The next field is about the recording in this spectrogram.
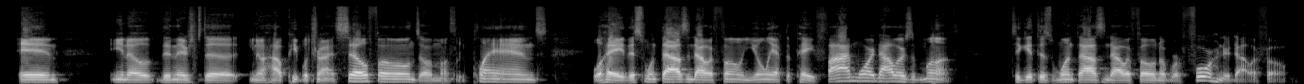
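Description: An ordinary speaking voice, this man's medium-pitched delivery has ordinary pitch variation and a fairly quick pace, with an American accent. The recording is very clean, with a silent background. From US Midwest, Cleveland, Ohio. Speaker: tech YouTuber, Navy veteran. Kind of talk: interview.

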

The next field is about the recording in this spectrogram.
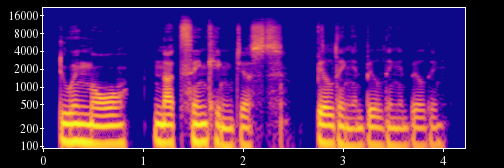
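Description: A man's medium-pitched, dark, mellow voice in a Danish accent, monotone and fairly slow, recorded dry and close with no echo on a very clean, silent background. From Copenhagen, Denmark. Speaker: musician. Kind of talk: interview.

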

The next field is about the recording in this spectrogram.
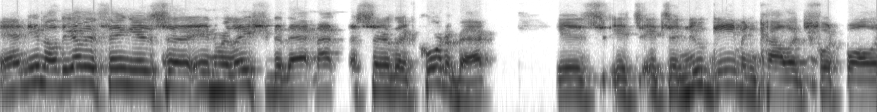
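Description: A man with an ordinary speaking voice, lively intonation and a moderate pace. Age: 60s. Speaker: sports broadcaster. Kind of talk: casual chat.

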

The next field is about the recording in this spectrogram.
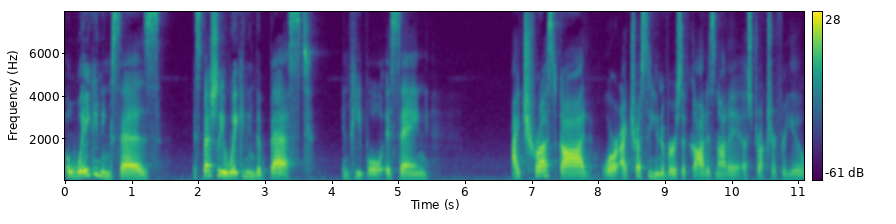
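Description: On a very clean recording with a silent background, a woman uses a normal speaking voice at a medium pitch and fairly slow pace, with fairly even intonation but big swings in loudness. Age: 40s. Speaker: podcast host. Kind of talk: casual chat.

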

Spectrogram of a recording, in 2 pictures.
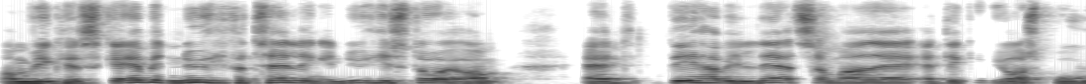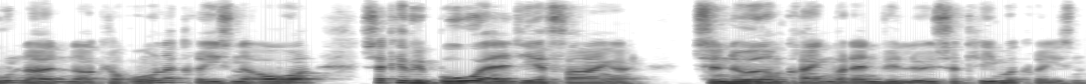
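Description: In a normal speaking voice, a man talks at a fairly high pitch, his pitch varying in an ordinary way. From Denmark, Aarhus. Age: 50s. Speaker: journalist, former radio presenter. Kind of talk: interview.

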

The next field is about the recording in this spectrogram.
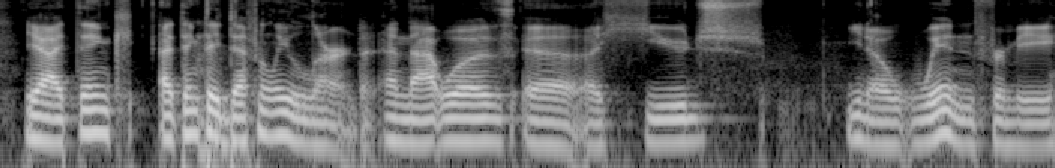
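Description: A man with an American accent has a plain, everyday voice at a medium pitch. He speaks at a fairly slow pace with fairly even intonation. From Florida, Fort Lauderdale. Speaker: high school English teacher. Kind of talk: casual interview. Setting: studio.

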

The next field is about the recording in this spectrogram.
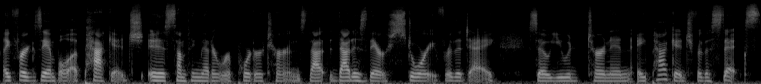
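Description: Speaking at a fairly quick pace with hardly any pauses, a woman with an American accent comes through on a very clean recording with a silent background. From US South, South Carolina (Greenville). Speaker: TV lifestyle show host and producer. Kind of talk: interview.

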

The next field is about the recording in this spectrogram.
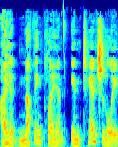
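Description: Using an ordinary speaking voice, a man talks at a moderate pace with a medium pitch. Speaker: church small-group leader. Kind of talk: casual interview chat.

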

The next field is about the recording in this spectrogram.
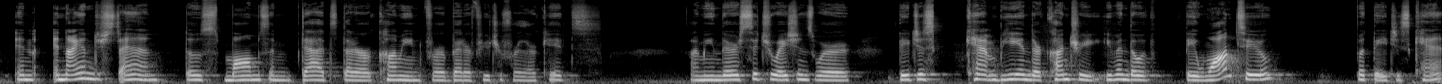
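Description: Monotone and flat in intonation, a woman talks at a fairly slow pace and a medium pitch. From Central California (Turlock). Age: 20s. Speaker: entrepreneur. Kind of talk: casual interview.

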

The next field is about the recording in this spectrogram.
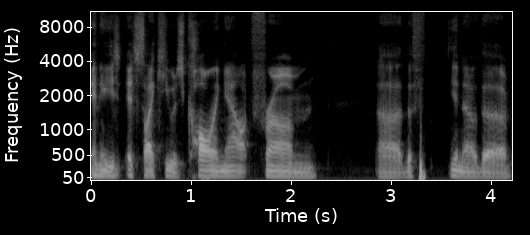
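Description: In a Texan accent, a man with a very deep, low pitch talks at a moderate pace in a flat monotone, on a very clean recording with a silent background and a dry, close sound with no echo. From Texas. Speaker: church leader, podcast host. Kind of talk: casual chat.

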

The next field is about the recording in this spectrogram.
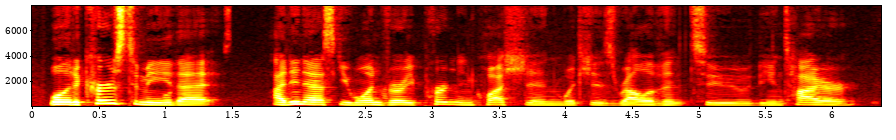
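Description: Speaking at a moderate pace with ordinary pitch variation, a man with an ordinary speaking voice and fairly high pitch is heard on a very clean recording with a silent background. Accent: American. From United States. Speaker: podcast host and iOS consultant. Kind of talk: interview.

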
